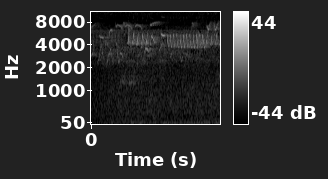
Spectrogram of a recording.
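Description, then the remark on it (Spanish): A small bird sings a bright, rapid series of high chirps and trills, steady for a few seconds, with no voices present. “Donde nosotros estamos, hay por tiempos que suena un pajarito con un canto muy bonito.”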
